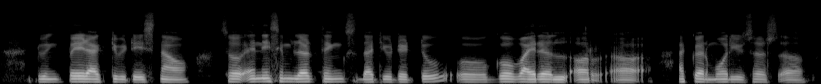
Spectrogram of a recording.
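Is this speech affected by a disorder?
No.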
